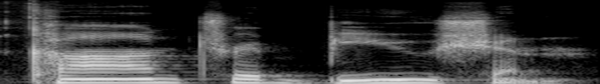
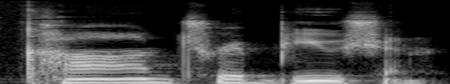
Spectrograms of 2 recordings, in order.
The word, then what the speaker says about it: contribution: this word is contribution we change the stress to the first and third syllable contribution contribution the first and third syllable stress the first and third syllable contribution and because we stress the first syllable the sound changes it's not it's not the short sound it's Khan Khan we use the short ah sound like hot and stop con contribution the other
